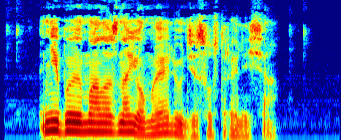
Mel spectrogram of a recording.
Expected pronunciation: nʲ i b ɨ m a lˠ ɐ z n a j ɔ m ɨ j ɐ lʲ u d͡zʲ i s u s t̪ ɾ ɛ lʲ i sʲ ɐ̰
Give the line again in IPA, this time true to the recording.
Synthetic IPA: nʲ i b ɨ m a lˠ ɐ z n a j ɔ m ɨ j ɐ lʲ u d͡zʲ i s u s t̪ ɾ ɛ lʲ i sʲ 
